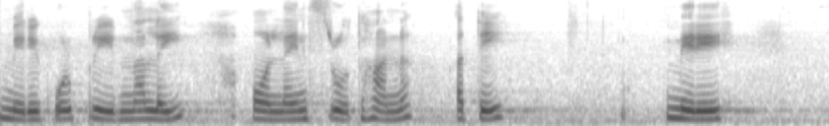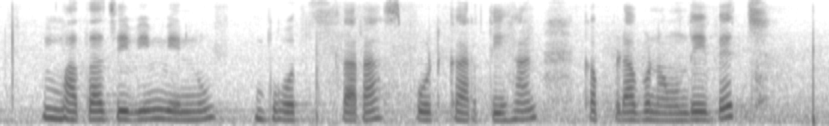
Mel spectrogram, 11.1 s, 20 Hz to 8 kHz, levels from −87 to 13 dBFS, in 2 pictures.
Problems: none marked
